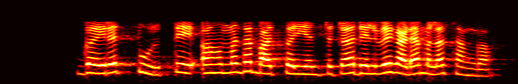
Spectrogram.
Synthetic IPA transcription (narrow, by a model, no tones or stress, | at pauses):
ɡəjɾət̪̚puːɾt̪eʔəɦməd̪ʱabad̪̚pəɾjənt̪ət͡ɕjaɾelʋeɡaɽjaməlasaŋɡa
